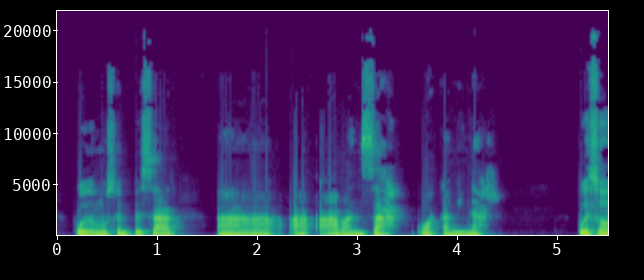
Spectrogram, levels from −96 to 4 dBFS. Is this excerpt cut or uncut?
uncut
